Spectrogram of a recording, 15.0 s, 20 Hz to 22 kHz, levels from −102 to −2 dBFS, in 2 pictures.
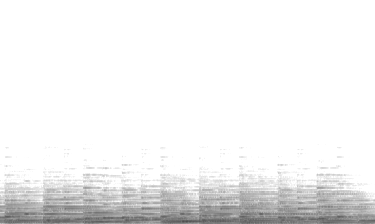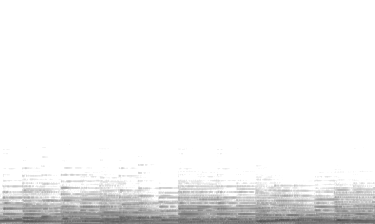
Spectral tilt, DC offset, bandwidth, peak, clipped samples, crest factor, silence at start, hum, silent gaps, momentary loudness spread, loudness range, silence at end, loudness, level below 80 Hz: -6.5 dB/octave; under 0.1%; 5.8 kHz; -28 dBFS; under 0.1%; 14 dB; 0 s; none; none; 5 LU; 3 LU; 0 s; -43 LUFS; -72 dBFS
